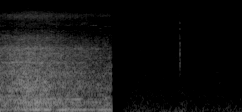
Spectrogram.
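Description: The rotor of a small homemade one-coil brushless motor spinning on its steel shaft, a whirring hiss with a steady low hum, cut off abruptly about a second in.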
